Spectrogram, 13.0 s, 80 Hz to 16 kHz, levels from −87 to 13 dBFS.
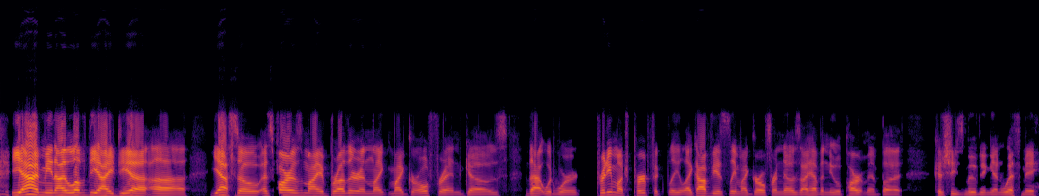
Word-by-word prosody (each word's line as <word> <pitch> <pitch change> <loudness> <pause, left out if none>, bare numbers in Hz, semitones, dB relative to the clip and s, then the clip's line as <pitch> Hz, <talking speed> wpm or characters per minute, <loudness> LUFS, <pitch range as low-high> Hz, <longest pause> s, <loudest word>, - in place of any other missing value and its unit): Yeah, 210 +5 +9
I 255 - +12
mean, 195 -1 +2
I 190 0 +8
love 195 0 +3
the 190 -1 +5
idea. 175 +1 +5
Uh, 155 -3 +1 0.3
yeah, 200 +4 +5
so 165 -2 -3
as 175 -1 -7
far 200 -1 +3
as 190 -1 -3
my 175 -2 0
brother 170 +3 -2
and, 160 0 -5
like, 155 -2 -6
my 155 0 -5
girlfriend 145 -2 -10
goes, 135 -1 -10 0.2
that 155 0 -2
would 155 -2 -10
work 140 -2 -12 0.2
pretty 200 +3 0
much 185 -4 -6
perfectly. 165 -7 -7
Like, 145 +3 -7
obviously, 165 -1 -3
my 145 -1 -9
girlfriend 145 +1 -8
knows 140 0 -9
I 135 0 -4
have 145 -1 -7
a - - -9
new 135 -1 -13
apartment, 135 -1 -8
but, 125 -1 -9 0.4
'cause 150 -2 -9
she's 140 -3 -10
moving 140 -2 -11
in 130 +1 -9
with 150 0 -7
me. 130 -1 -8
155 Hz, 200 wpm, -21 LUFS, 140-175 Hz, 0.4 s, I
